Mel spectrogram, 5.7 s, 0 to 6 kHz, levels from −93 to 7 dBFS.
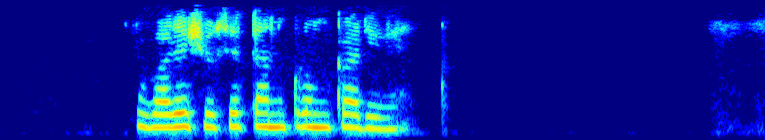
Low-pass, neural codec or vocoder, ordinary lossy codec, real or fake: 5.4 kHz; none; MP3, 48 kbps; real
